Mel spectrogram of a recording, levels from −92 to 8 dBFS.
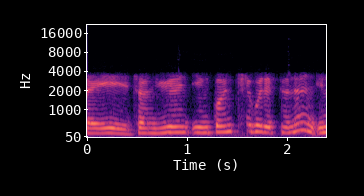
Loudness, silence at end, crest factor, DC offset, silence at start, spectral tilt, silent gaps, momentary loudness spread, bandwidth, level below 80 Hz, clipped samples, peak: -26 LUFS; 0 s; 14 dB; under 0.1%; 0 s; -9 dB/octave; none; 3 LU; 4 kHz; -66 dBFS; under 0.1%; -12 dBFS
